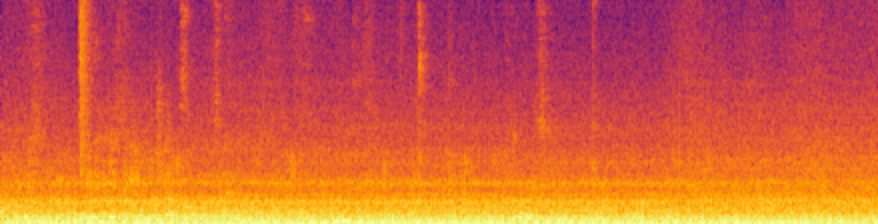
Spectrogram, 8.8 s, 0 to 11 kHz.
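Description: Cabin sound of a NefAZ-5299-40-52 city bus under way: a steady engine and drivetrain drone with a strong low hum, even in level throughout.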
